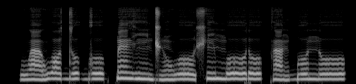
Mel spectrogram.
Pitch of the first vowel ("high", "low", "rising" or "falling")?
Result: low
